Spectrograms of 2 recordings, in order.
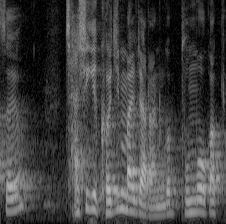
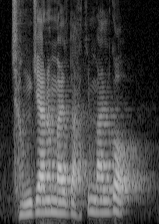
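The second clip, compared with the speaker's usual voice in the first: ordinary talk, nothing marked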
